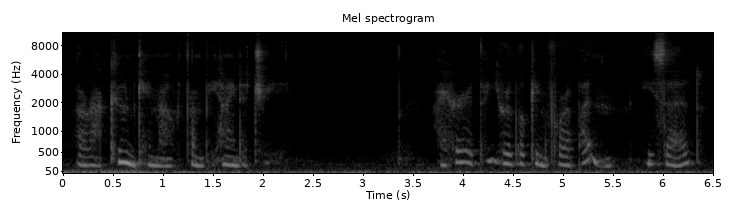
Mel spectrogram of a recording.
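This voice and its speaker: Soft-spoken, this woman talks at a fairly slow pace in a gentle tone that is dark and mellow. Her pitch is fairly high, with ordinary pitch variation. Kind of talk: bedtime story reading. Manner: gentle, soft-spoken.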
